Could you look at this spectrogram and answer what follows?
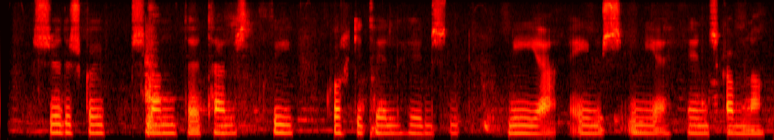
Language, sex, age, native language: Icelandic, female, 18-19, Icelandic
